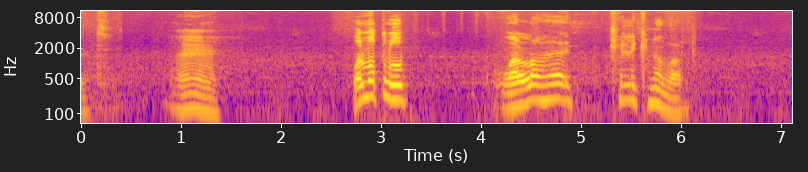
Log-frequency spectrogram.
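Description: A young man speaks quietly up close.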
